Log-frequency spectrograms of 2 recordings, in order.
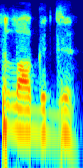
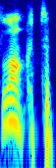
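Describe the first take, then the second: First: The ending is pronounced as a d sound. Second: The ending is pronounced as a t sound. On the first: The speaker calls it wrong. "No, it's not logged" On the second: The speaker calls it right. "It's locked"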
